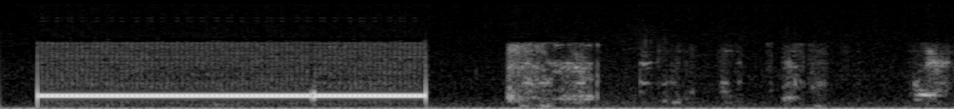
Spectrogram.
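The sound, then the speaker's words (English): After the other person hangs up, a loud, steady telephone dial tone drones for about two seconds and then cuts off abruptly, followed by a few quieter, scratchy bursts like throat clearing. “Oh, and then he hung up on me.”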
